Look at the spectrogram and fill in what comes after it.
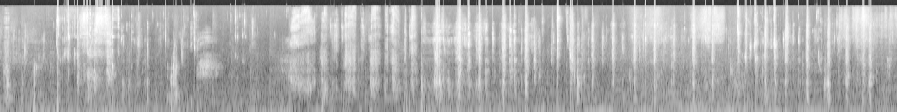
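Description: Close-miked eating sounds: a person chewing, with rapid wet clicks and smacks of the mouth that grow denser from about six seconds in.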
